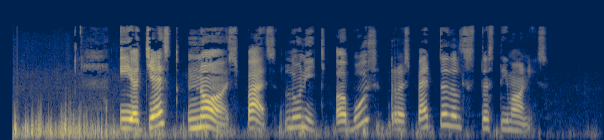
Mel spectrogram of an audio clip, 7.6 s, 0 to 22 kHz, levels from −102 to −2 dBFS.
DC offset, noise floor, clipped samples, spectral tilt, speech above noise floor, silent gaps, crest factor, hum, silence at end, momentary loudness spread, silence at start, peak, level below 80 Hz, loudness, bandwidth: under 0.1%; -74 dBFS; under 0.1%; -4 dB/octave; 51 dB; none; 24 dB; none; 1 s; 18 LU; 0.15 s; -2 dBFS; -56 dBFS; -24 LUFS; 11.5 kHz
